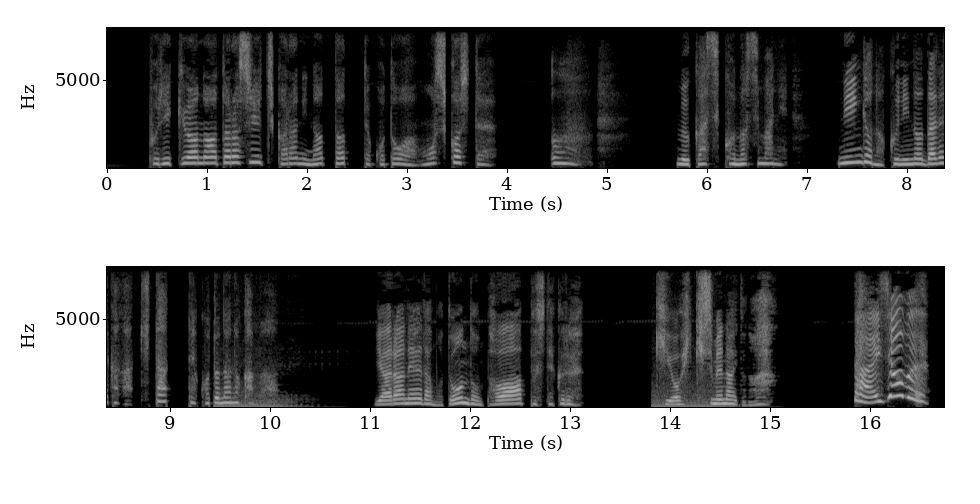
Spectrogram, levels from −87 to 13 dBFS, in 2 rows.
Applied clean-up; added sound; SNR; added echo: classical method spectral subtraction.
